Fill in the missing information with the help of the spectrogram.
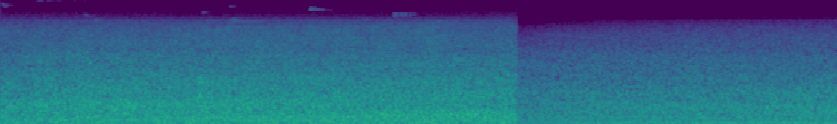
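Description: Bhagirathi river (the upper Ganges) rushing, a steady noise of fast-flowing water. It drops in level and loses its hiss suddenly about six and a half seconds in.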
